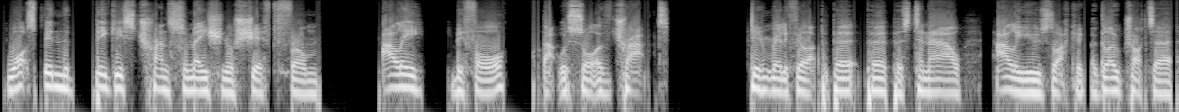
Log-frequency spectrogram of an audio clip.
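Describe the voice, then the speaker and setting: A man hosting a podcast, asking long questions and affirming his guest warmly. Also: fairly low pitch, fairly even intonation, normal speed, dry recording, rough recording. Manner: encouraging, affirming interviewer. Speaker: podcast host. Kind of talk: casual interview chat.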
